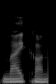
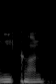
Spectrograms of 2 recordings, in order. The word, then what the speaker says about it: Nikon: I just found out it's pronounced Nikon, not Nikon.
